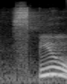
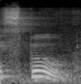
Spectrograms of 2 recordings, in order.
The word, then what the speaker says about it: spew: Spew, we cannot drop that y sound. We can't say spoo. Spudeta. There's no word spoo, except on Halloween. Maybe a spook, I don't know. Spoo. But anyway, there has to be a y there for spew.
